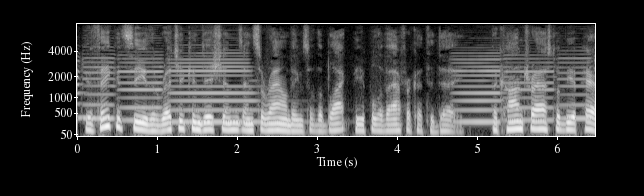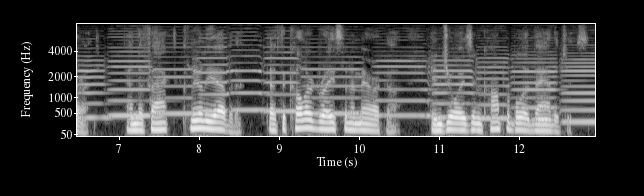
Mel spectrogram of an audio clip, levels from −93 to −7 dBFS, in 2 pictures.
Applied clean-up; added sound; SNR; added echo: none; Bowed string instrument; 11 dB; none.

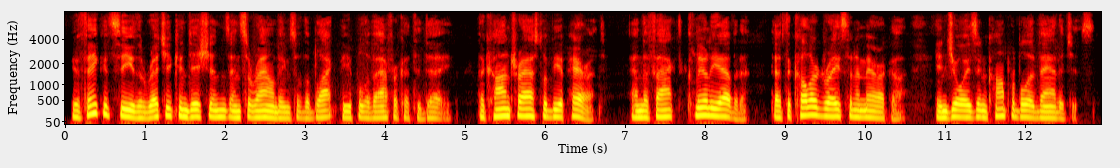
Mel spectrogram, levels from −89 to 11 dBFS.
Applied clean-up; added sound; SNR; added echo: neural mask model Resemble Enhance denoiser.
